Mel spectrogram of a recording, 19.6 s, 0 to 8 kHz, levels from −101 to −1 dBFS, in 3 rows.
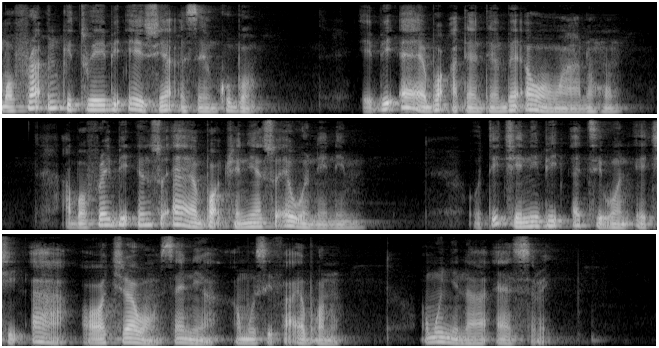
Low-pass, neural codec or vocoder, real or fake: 7.2 kHz; none; real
